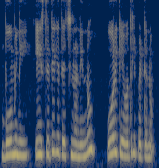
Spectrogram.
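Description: Woman reading a furious young hero guy from a storybook, threatening, kinda high voice. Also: fast talker, muffled recording, lightly acted. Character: angry young man, fierce protective hero.

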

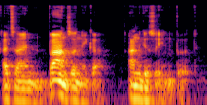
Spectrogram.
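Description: A man's voice: low-pitched, sing-song, moderate pace, sharp tone, heavily acted. A man reading the lines of a sober, reasonable young man who argues in a firm, lecturing way.

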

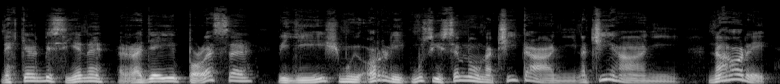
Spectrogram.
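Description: A man doing a jovial booming gamekeeper. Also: very animated, a little mellow, breathy edge. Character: hearty middle-aged male gamekeeper, jovial.

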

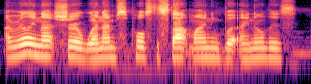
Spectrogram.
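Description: A woman giving casual let's-play commentary at home, rambling with lots of fillers and often trailing off quietly. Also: medium pitch, steady tone, quick pace, faint music behind. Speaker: gaming commentator.

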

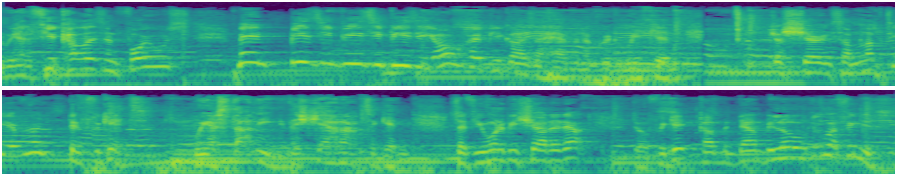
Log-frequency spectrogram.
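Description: Very animated and fairly quick, a high-pitched Samoan man in his thirties chats to a close-held handheld camera over loud music, tagging his lines with "yo." The salon owner's upbeat vlog moves from a parked car into a hair salon.

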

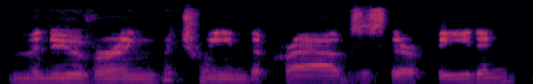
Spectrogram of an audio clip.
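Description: Man, game master, husky, bright tone, halting delivery with restarts. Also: on the low side, level tone, dull audio. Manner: halting, many restarts, laughs easily. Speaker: dungeon master. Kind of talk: narrating a tabletop game.

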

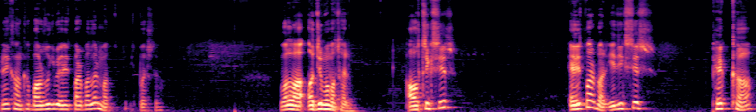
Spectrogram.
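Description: A young man with a fairly high voice talks through a match as he plays. He is quick to lose his temper, groaning and cursing at his opponent between quick remarks about his moves. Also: lively intonation. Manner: hot-tempered, swears and groans in frustration. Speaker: gaming video creator. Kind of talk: casual live commentary while playing a game.

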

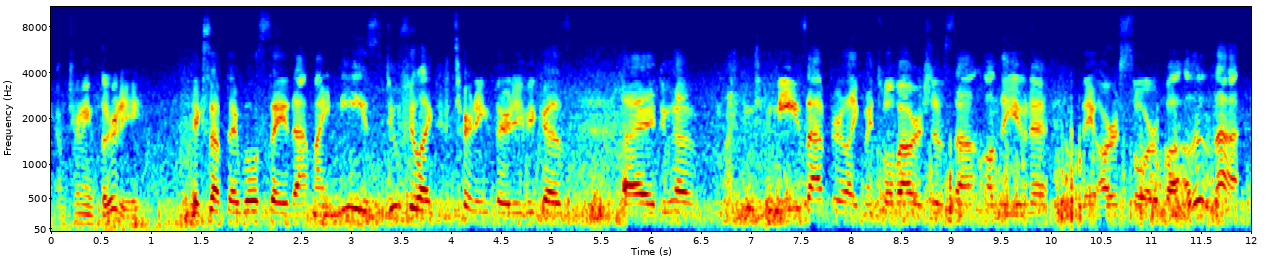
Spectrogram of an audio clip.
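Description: A man's voice: on the high side, fairly even intonation, normal speed, heavy background noise. A man of thirty, a nurse, talking casually and self-consciously while vlogging with a handheld camera, mostly outdoors, with the odd laugh. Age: 30s. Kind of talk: casual travel vlog. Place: outdoors at the beach and around town, also a hotel room. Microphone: handheld camera at arm's length. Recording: music playing underneath.

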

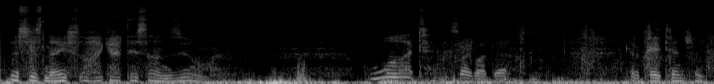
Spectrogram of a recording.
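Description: Man talking slowly on a windy outdoor walk. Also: fairly high pitch, sing-song. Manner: rambling, repeats words while walking. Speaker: farm owner giving a land tour. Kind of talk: casual walking tour commentary. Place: outdoors in open grassland. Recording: outdoor phone audio with wind noise.

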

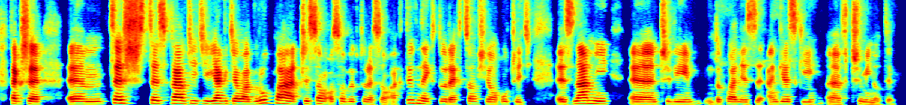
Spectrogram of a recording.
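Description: A woman teaching English phrases in a live stream, slow and encouraging as she reads out viewers' comments. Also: on the low side. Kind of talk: live-streamed language lesson.

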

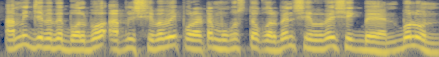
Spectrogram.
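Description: A man's voice: high-pitched, a little fast, darkish tone, no echo, clean studio sound. A man teaching Quran reading with a Bangladeshi Bengali accent, patiently drilling letter sounds syllable by syllable for listeners to repeat after him. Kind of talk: slow call-and-repeat recitation lesson.

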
